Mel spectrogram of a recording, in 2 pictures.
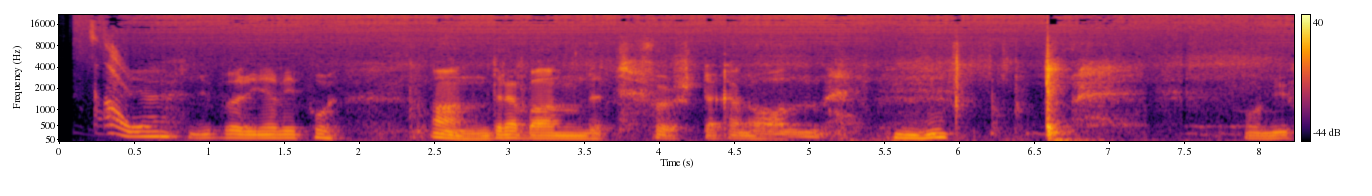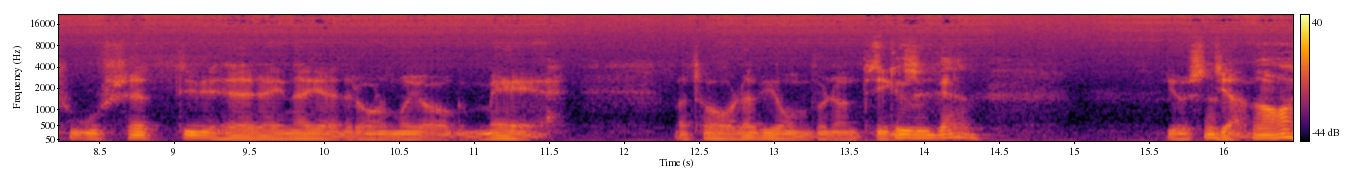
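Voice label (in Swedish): Ovansjö Gästrikland, dialekter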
